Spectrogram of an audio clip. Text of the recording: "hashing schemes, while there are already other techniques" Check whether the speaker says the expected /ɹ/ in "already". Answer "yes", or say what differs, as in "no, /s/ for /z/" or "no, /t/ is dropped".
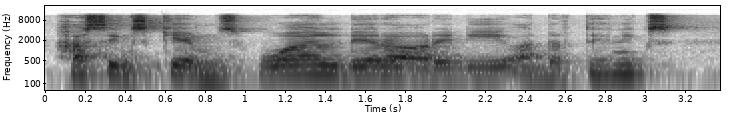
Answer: no, /l/ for /ɹ/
